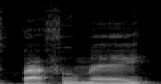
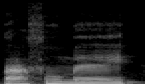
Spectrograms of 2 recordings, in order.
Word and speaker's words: Baphomet: in the pronunciation here, Baphomet is correct. Baphomet is also correct. It's both are absolutely fine, and that's one of the points that Michael makes from the outset of the book, really, is that either of those pronunciations are fine.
